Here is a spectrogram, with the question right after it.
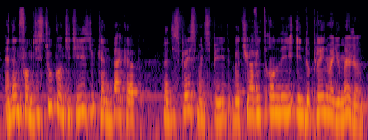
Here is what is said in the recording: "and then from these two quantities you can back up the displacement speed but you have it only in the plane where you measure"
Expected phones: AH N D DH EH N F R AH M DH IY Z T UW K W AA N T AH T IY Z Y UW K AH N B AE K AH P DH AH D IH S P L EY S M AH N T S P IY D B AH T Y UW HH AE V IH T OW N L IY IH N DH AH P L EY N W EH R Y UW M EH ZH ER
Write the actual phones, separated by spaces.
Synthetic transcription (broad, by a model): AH N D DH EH N F R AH M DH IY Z T UW K W AA N T AH T IY Z Y UW K AH N B AE K AH P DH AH D IH S P L EY S M AH N T S P IY D B AH T Y UW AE V IH T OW N L IY IH N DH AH P L EY N W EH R Y UW M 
